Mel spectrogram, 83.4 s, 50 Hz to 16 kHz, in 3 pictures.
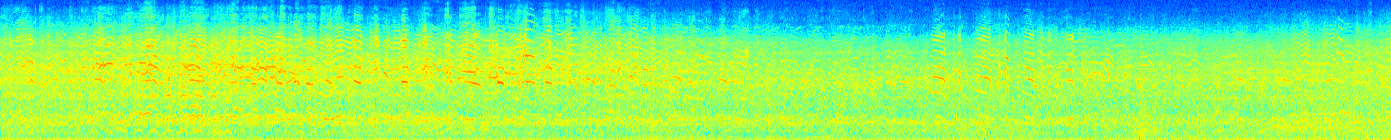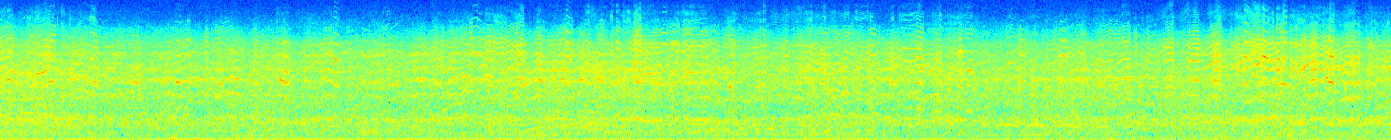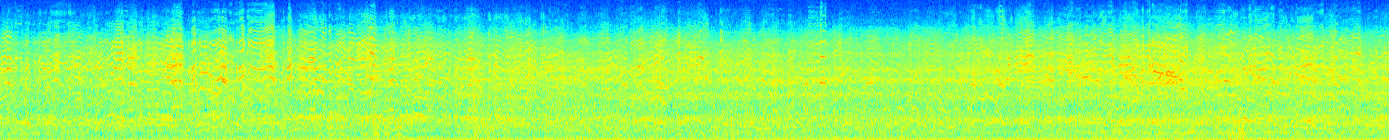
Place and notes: Bempton, UK - Kittiwake soundscape ...
Kittiwake soundscape ... RSPB Bempton Cliffs ... kittiwake calls and flight calls ... guillemot and gannet calls ... open lavaliers on the end of a fishing landing net pole ... warm ... sunny morning ...
Bridlington, UK, 22 July 2016, 05:11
